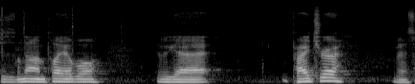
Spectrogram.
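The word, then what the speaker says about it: Pietra: Then we got Pytra.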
